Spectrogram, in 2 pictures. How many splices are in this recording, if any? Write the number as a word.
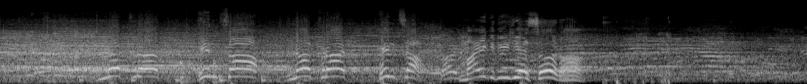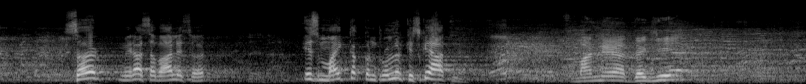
two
